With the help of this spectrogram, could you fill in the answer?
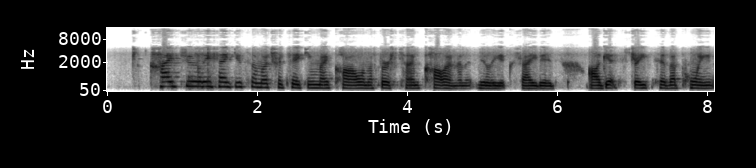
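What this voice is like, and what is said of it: New York accent. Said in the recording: “originally from New York, as you can hear the accent.”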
